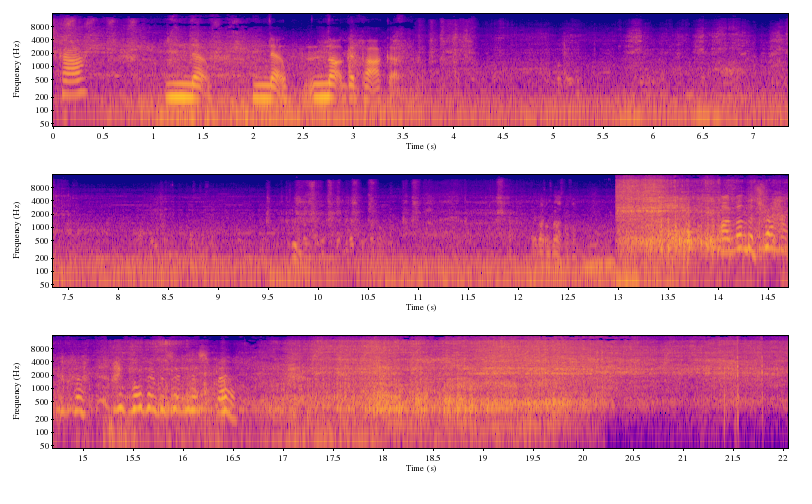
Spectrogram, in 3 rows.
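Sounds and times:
small tyres sliding on tarmac: 0.0 - 22.0
loud rushing road noise: 10.4 - 22.0.

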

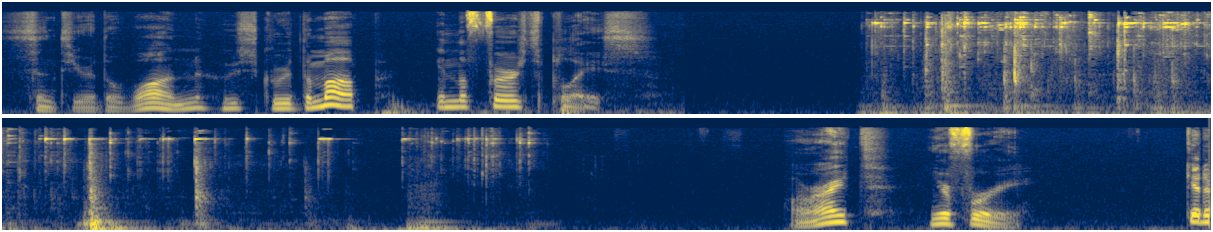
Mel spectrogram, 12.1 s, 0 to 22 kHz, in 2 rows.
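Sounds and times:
key working a padlock: 4.3 - 8.8
metal chain jangling: 4.3 - 8.8.

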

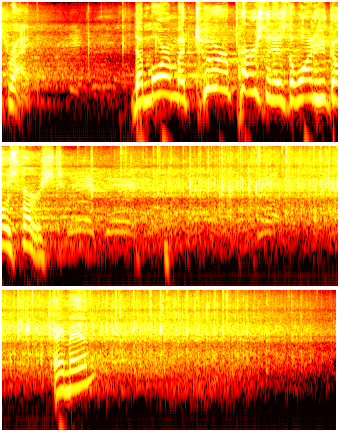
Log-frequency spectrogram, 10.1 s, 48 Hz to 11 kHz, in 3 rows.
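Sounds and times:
large audience applauding: 4.1 - 10.0.

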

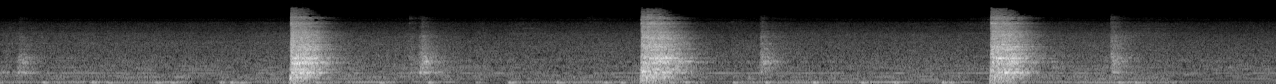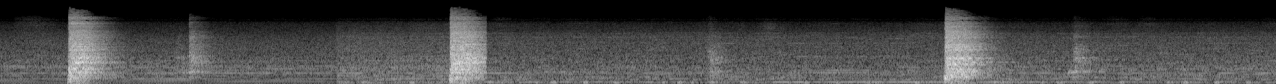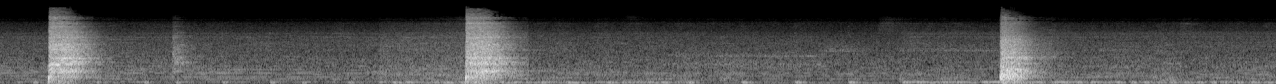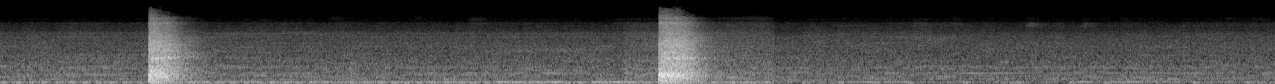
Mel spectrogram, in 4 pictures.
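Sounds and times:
barbell clanging on platform: 2.9 - 3.5, 6.4 - 7.9, 9.9 - 11.4, 22.2 - 22.8, 30.2 - 30.8.

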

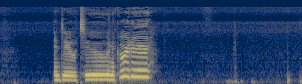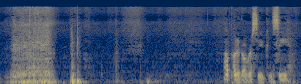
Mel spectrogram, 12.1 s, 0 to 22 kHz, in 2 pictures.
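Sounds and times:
faint handling sounds: 7.7 - 10.9.

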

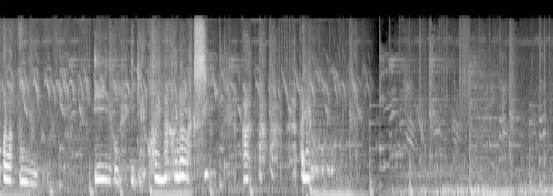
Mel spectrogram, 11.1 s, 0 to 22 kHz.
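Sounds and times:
chickens clucking: 0.0 - 9.4
small birds chirping: 0.0 - 11.0.

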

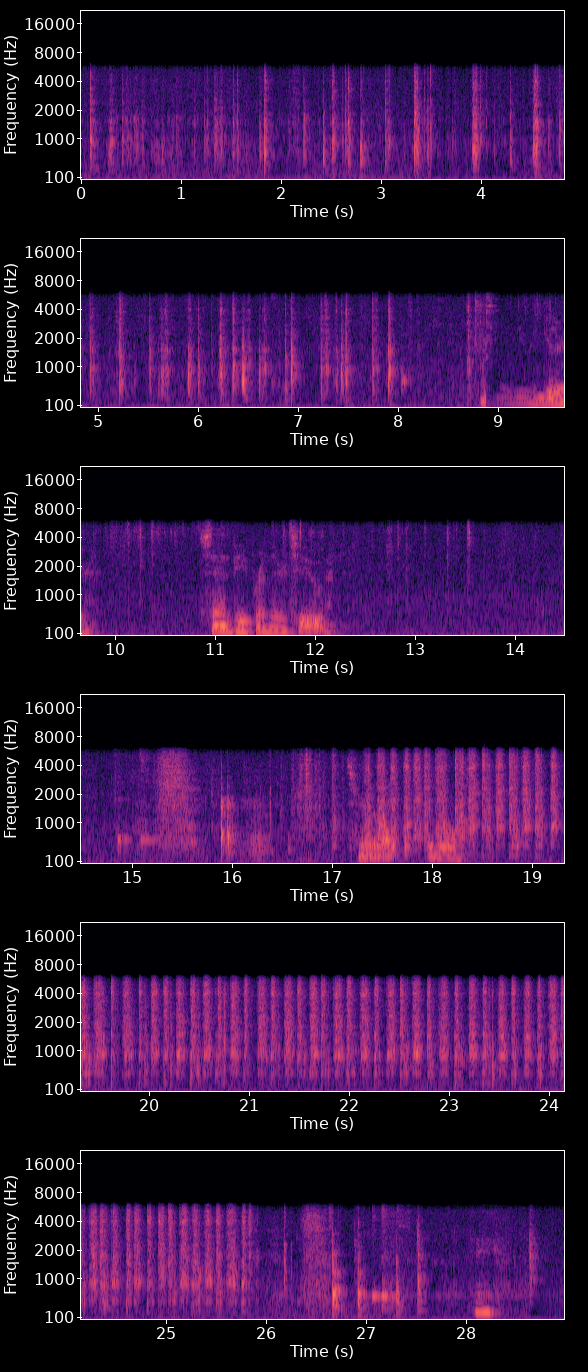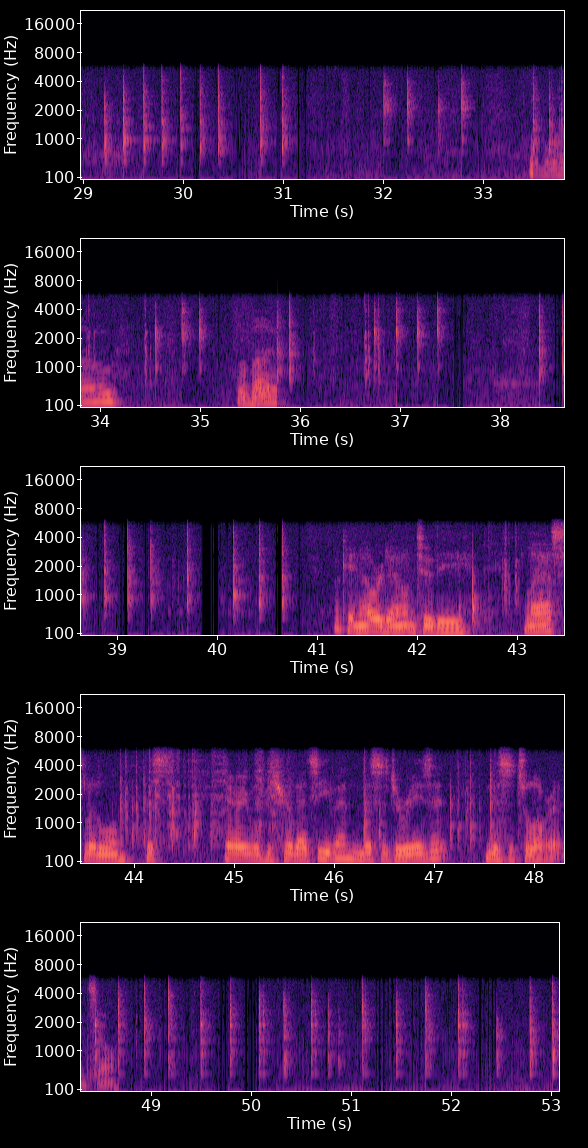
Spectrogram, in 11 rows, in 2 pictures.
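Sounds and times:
scraper scraping wood: 16.6 - 25.9.

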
